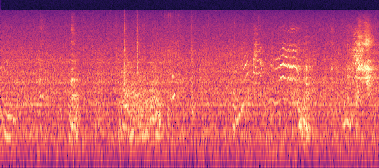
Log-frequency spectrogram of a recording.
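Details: Molly and Annie, two cats playing on top of a cat tree indoors; soft, faint meows with rising and wavering tones around the middle and end, amid light rustling and thumps of movement.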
